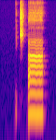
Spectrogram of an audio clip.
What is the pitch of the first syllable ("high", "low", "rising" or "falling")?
high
